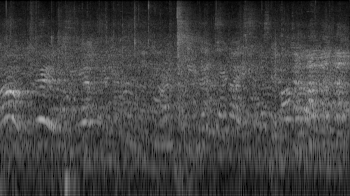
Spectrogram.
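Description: People's voices, talking in a busy indoor dining area.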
